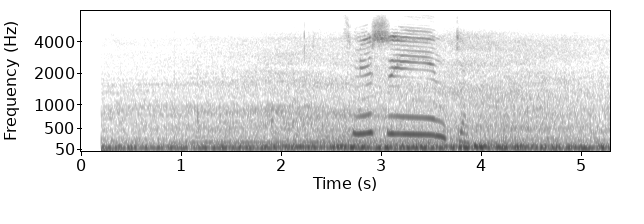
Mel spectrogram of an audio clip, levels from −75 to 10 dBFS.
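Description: A dropped buffer (overrun) is heard at 0.93 s and again at 2.94 s: each time the speech jumps forward, as roughly 30 ms of audio goes missing and the surrounding pieces butt together, likely because samples were not read before the hardware overwrote them.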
